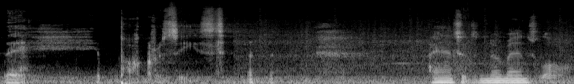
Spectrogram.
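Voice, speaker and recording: An actor playing a proud, brooding, self-exiled submarine captain in an audio drama, with grandiose, deliberate, theatrical delivery and a gravelly voice. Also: male voice, deep voice, steady tone, whispered. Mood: defiant.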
